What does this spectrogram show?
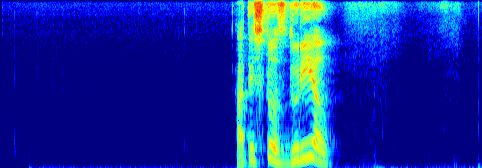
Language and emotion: Russian, angry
